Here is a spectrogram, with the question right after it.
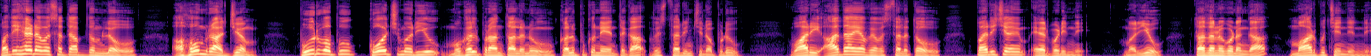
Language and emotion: Telugu, neutral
